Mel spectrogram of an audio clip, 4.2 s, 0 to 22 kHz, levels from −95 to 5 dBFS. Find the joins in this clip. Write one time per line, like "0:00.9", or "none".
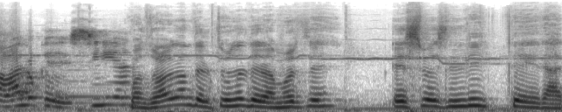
0:00.9

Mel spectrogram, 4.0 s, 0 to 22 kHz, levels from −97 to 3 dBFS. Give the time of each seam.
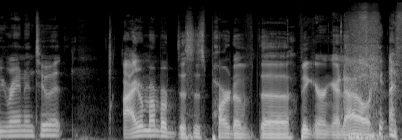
0:01.7
0:02.9

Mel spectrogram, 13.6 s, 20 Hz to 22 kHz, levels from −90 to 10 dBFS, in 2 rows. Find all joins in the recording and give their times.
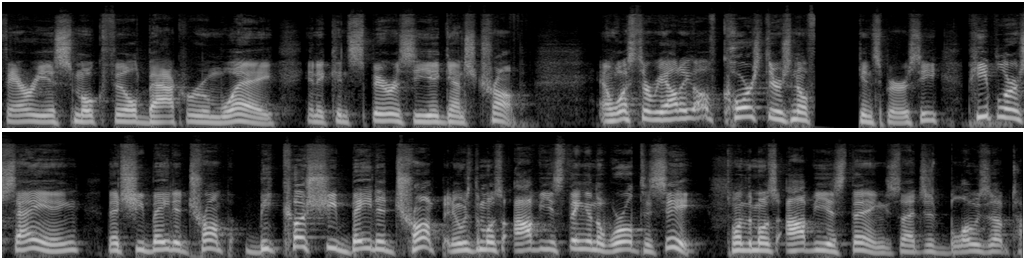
0:11.6

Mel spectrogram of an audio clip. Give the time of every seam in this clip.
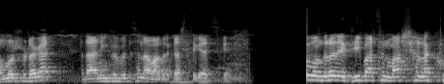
none

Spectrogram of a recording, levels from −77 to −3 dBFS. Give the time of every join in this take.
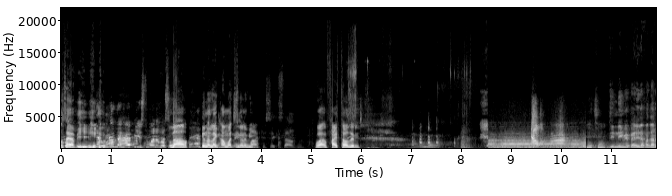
0:02.8
0:08.6
0:10.5

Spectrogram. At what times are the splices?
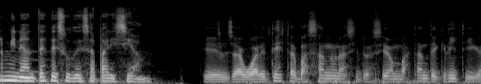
0:03.1

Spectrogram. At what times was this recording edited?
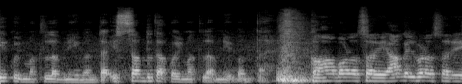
0:02.9

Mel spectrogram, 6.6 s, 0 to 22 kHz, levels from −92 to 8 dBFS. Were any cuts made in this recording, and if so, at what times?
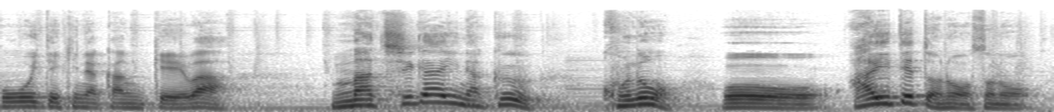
none

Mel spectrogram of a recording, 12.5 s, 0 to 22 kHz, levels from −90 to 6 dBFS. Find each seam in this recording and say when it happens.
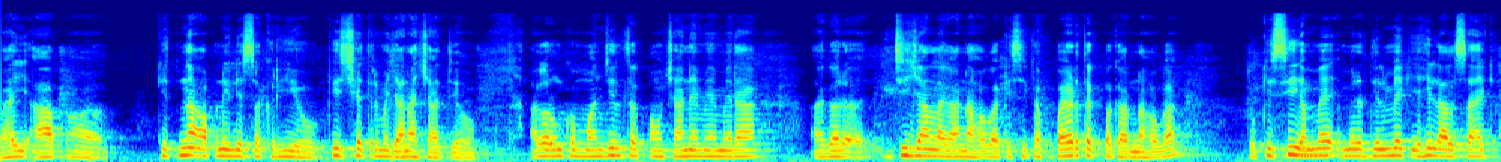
none

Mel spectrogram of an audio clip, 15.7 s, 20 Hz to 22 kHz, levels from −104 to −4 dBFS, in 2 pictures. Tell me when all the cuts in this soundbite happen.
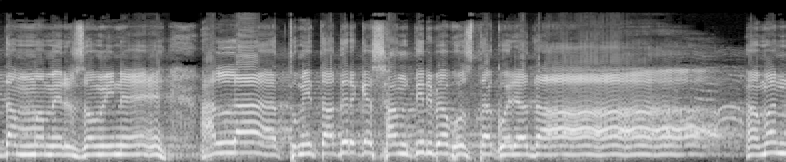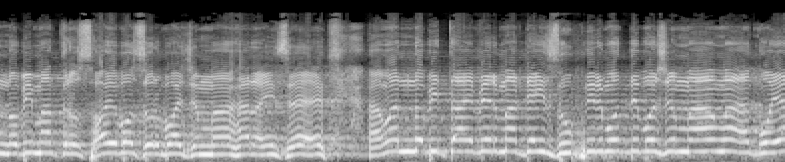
0:07.3

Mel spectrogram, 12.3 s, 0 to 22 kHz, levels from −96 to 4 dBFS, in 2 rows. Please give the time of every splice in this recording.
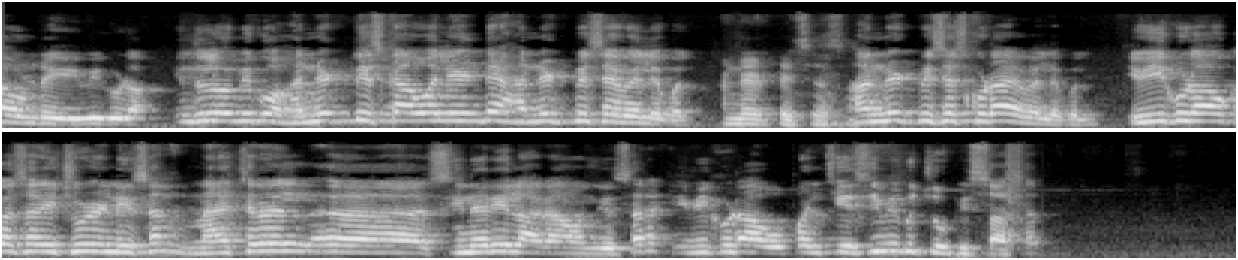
none

